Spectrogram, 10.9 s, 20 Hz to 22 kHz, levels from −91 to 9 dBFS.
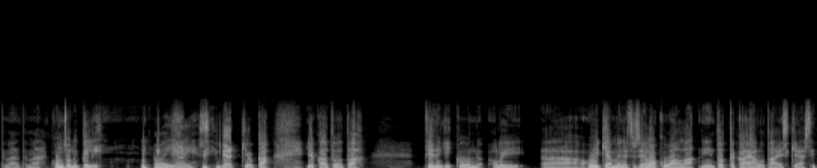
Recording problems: high frequencies cut off; noticeable; nothing above 8 kHz
distortion; slight; 10 dB below the speech

